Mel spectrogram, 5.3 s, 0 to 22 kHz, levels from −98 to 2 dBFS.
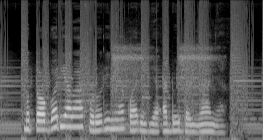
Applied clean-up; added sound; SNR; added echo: none; Respiratory sounds + Guitar; 13 dB; none.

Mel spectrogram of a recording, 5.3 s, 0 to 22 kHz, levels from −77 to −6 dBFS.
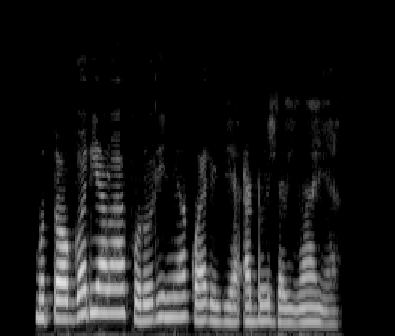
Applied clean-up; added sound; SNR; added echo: neural mask model Resemble Enhance denoiser.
